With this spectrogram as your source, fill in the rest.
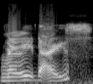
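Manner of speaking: very high, scratchy creature voice. Repeating another's words in character, scratchy Kenku voice. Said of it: "repeat in my very scratchy Kenku voice".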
